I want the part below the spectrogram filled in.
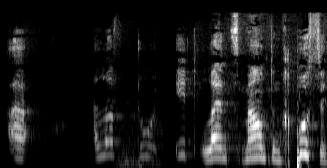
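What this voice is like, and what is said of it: Labored put-on American accent. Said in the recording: “I'd love to hear an American accent. ... It's too labored. Just relax.”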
